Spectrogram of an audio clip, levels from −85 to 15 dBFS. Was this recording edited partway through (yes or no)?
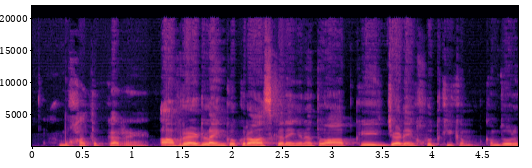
yes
